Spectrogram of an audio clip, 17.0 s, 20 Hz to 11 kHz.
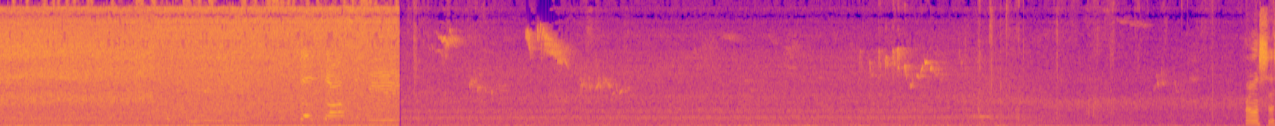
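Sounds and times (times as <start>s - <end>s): waterfall rushing: 0.0s - 5.4s.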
